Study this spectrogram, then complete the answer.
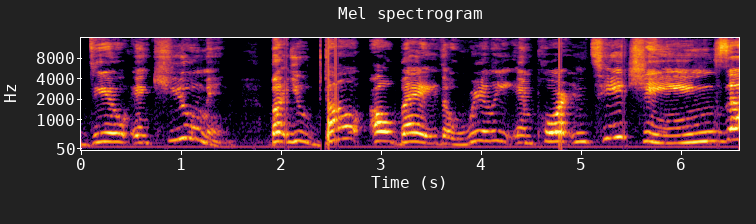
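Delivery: slow, loud preacher's reading; scripture read at full force; preaching scripture. Acted. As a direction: lean into each word like a pulpit reading. Reads scripture aloud with force.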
